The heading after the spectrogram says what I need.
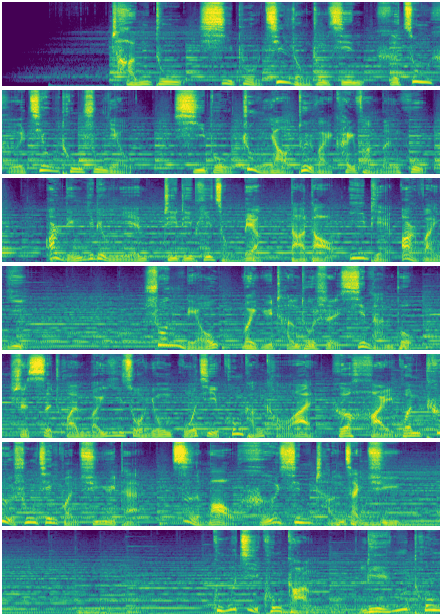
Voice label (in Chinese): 专题片 稳重大气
